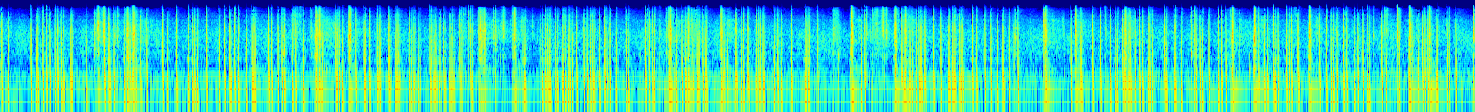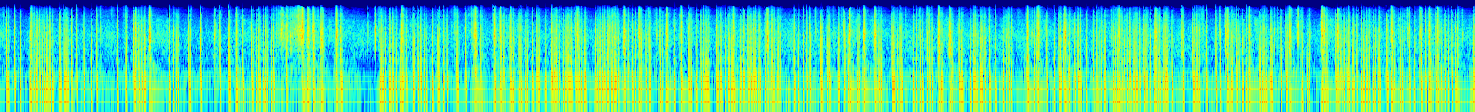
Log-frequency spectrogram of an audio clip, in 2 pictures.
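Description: Fireworks closing barrage heard right at the firing racks: shells launching from ground mortar tubes in a dense, unbroken volley of loud bangs, many a second, with only brief lulls.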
